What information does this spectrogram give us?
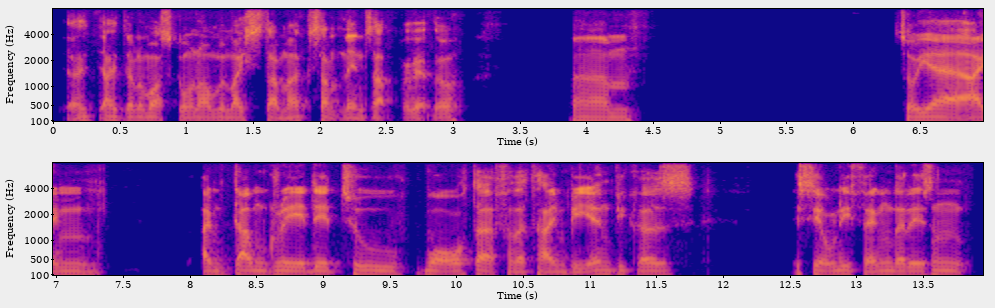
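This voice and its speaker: A man's voice: low voice, a little mellow. A man in his late forties hosting a live stream, chatting loosely and joking at his own expense as he reads viewer comments, with an occasional cough. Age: 40s. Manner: chatty, jokey, self-deprecating, reads viewer comments aloud. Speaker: YouTube host. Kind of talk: live stream chat reading.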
